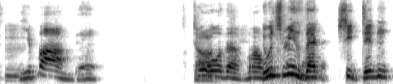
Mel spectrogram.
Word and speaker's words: Yibambe: It's not Abape. It's Yibambe.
